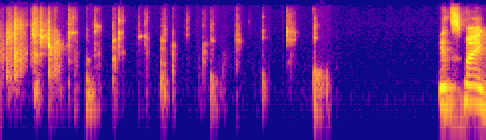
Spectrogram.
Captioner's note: audience applauding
